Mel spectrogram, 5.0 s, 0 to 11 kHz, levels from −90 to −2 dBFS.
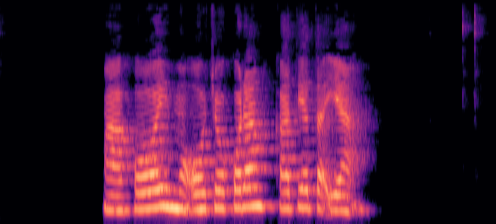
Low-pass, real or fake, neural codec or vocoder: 9.9 kHz; real; none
